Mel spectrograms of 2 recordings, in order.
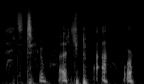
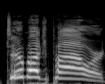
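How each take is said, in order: First: Very soft, breath-only rasp; hushed, airy strain; voiceless wheeze. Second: Loud, high-pitched cry; hammed-up high yell; mock outburst. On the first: Acted. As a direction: squeeze the words out with almost no voice. Wheezes the line out after laughing. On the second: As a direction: shout it out over the top. Mock outburst repeating the phrase.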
